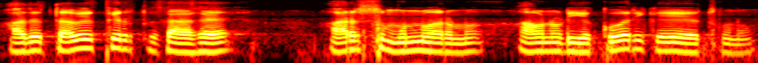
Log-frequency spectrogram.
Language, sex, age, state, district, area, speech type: Tamil, male, 60+, Tamil Nadu, Krishnagiri, rural, spontaneous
